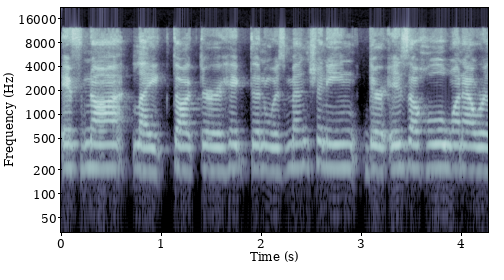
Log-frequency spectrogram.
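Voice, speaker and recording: The delivery comes in a Spanish accent at a moderate pace. The intonation stays monotone and flat. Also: woman. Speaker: professor. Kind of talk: lecture. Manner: hesitant, many fillers.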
